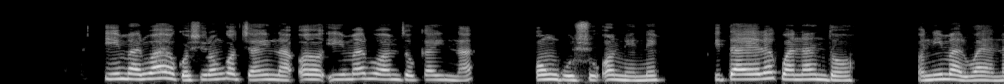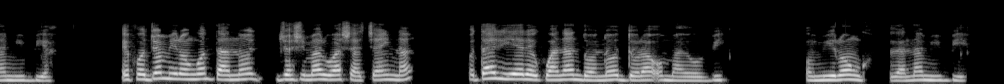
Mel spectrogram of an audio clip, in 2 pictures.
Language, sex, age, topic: Oshiwambo, female, 18-24, finance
